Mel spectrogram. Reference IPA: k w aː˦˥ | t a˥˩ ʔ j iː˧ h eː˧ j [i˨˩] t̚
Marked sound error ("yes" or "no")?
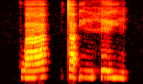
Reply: no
